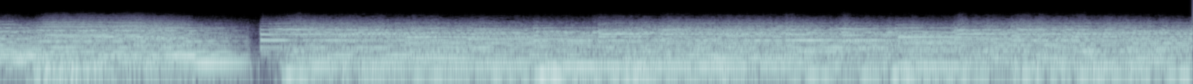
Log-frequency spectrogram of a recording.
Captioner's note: bells Pealing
